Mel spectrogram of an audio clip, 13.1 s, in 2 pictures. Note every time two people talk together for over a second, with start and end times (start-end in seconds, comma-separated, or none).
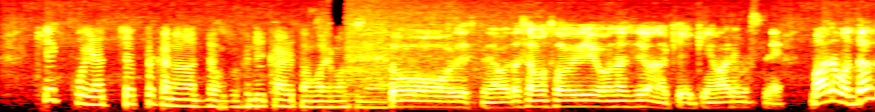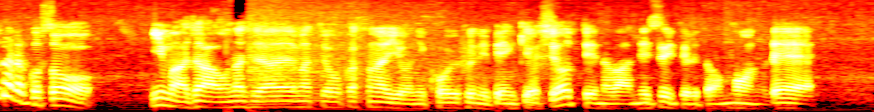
none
